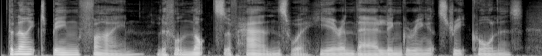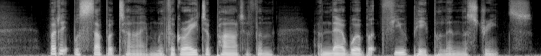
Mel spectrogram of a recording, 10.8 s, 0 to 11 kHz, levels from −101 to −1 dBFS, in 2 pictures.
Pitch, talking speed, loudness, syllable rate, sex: 90 Hz, 200 wpm, -24 LUFS, 5.1 syllables/s, male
